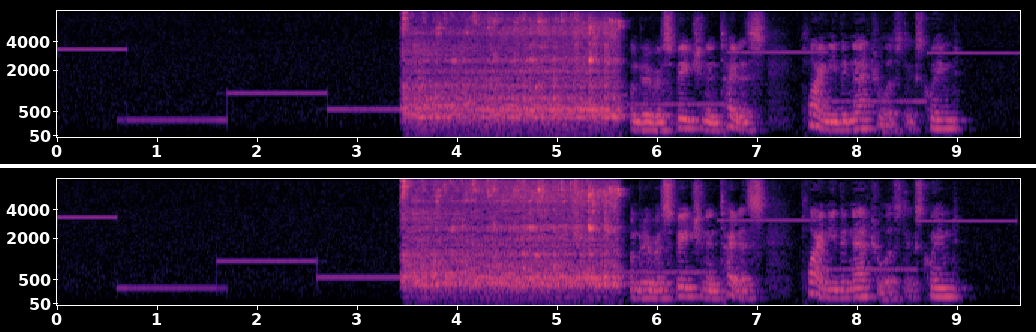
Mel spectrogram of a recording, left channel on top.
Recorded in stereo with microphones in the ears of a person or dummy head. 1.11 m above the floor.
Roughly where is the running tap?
Right.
